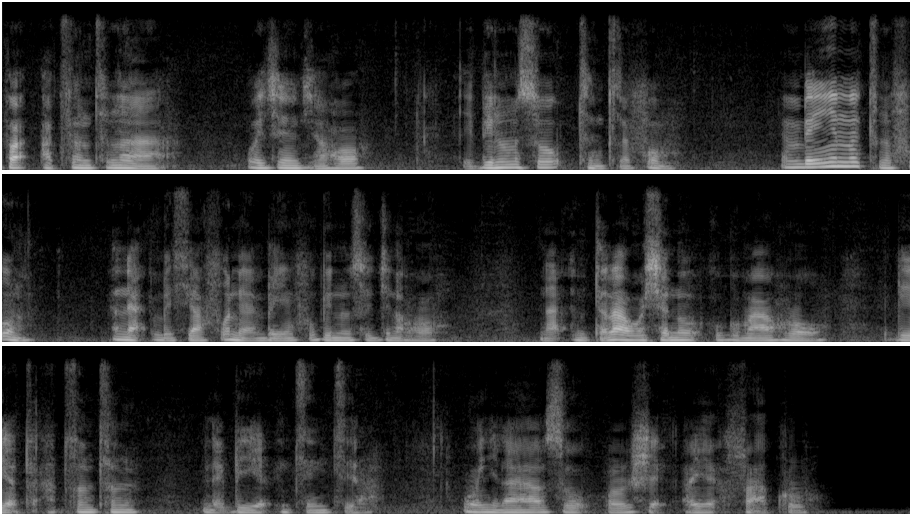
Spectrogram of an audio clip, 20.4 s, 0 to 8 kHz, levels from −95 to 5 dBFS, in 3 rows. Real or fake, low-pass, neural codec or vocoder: fake; 7.2 kHz; codec, 44.1 kHz, 3.4 kbps, Pupu-Codec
